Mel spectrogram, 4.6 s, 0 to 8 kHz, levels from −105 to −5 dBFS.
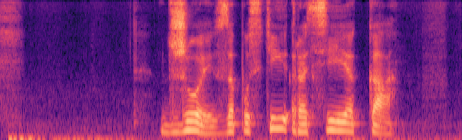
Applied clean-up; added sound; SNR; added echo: none; none; none; none.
